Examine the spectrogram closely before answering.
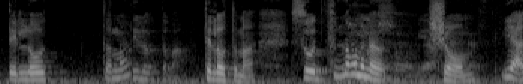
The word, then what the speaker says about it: Tilottama: I want to pronounce her name correctly, Tilottama? Tilottama.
